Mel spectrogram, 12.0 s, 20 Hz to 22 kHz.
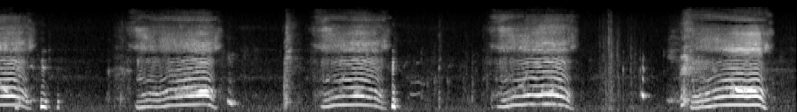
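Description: Loud, regular snores with a rattling, vibrating tone and quiet breaths between them, about 5 snores in 12 seconds.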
